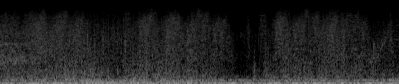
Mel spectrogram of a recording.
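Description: Parasitic bomb explosions in a StarCraft 2 Zerg-versus-Zerg match roar as a dense, continuous wall of loud rumbling bursts that barely let up for the whole stretch.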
